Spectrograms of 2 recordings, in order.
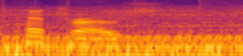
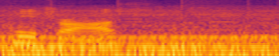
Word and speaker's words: Petros: A lot of people when they do the videos, they they pronounce it Petros. Uh but it's actually pronounced Petros.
